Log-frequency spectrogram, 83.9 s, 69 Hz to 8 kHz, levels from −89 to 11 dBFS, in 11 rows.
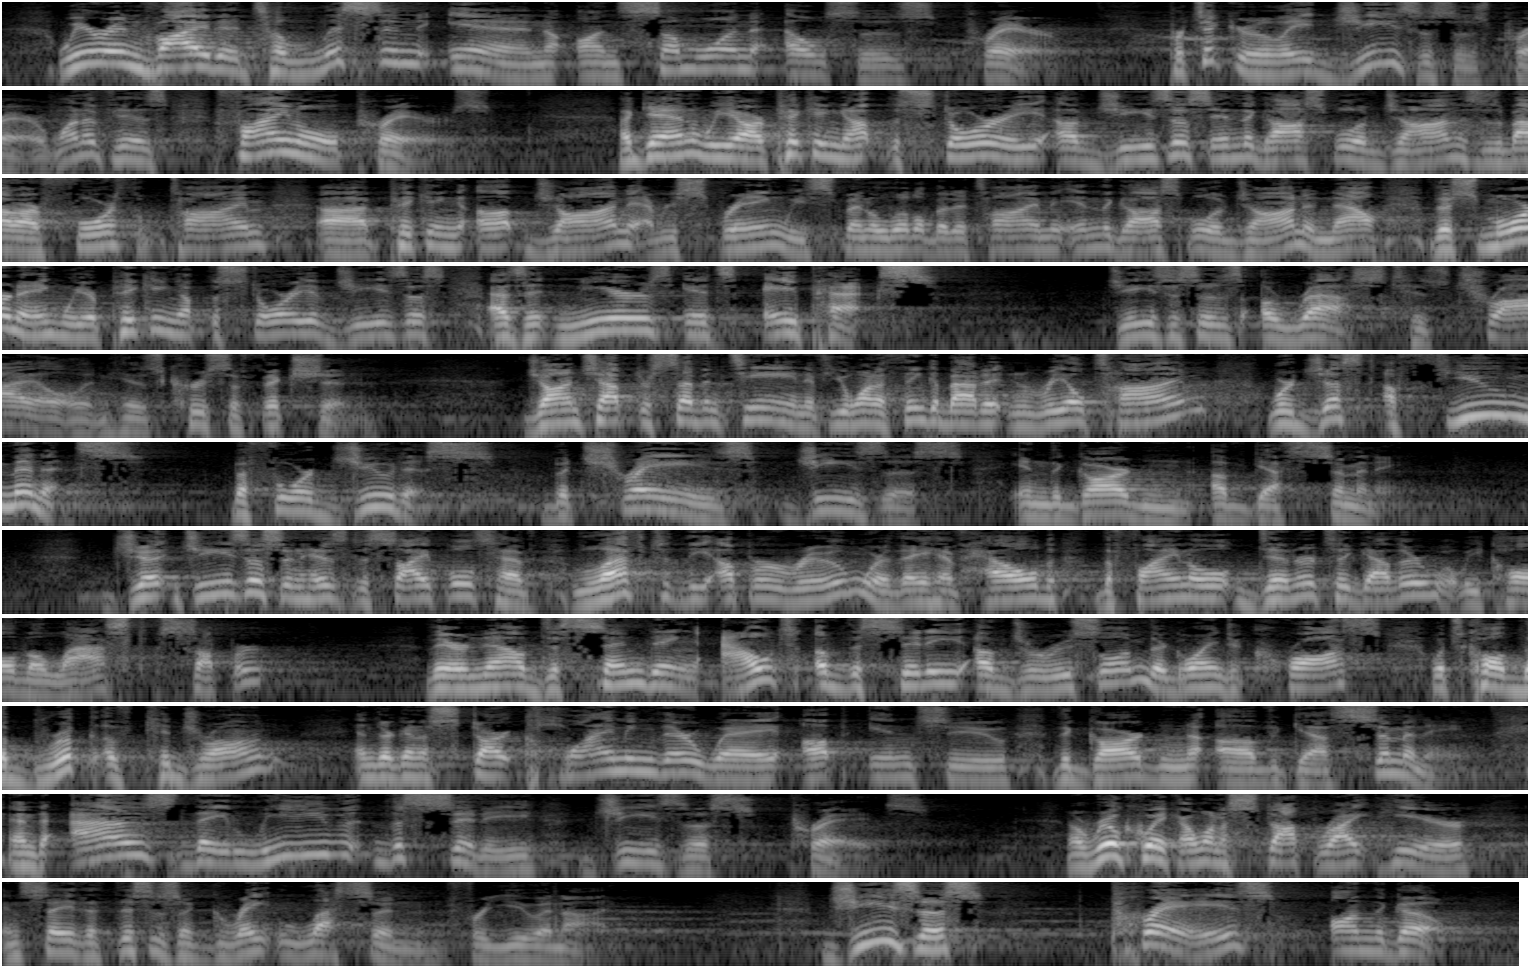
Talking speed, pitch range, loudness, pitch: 140 wpm, 135-185 Hz, -26 LUFS, 155 Hz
